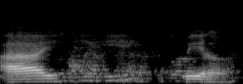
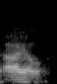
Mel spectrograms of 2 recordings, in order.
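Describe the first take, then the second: First: Both words are said fully and separately. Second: The two words are merged into one syllable.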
